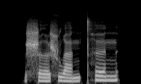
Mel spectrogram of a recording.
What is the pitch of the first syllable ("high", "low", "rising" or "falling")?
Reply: rising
